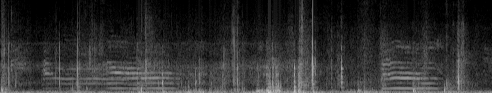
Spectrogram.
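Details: Stray cat outdoors among community cats, a few steady flat meows with layered harmonics, separated by rustling, thumps and low background rumble.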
